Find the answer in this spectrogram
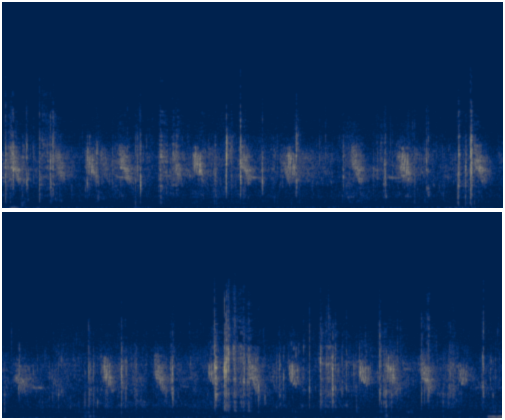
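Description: Birds chirping: many short, high calls in quick succession, with a few sharp clicks and a low rumble underneath.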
